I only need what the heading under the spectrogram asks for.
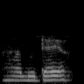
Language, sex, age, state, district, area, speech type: Sindhi, female, 18-30, Gujarat, Junagadh, rural, conversation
